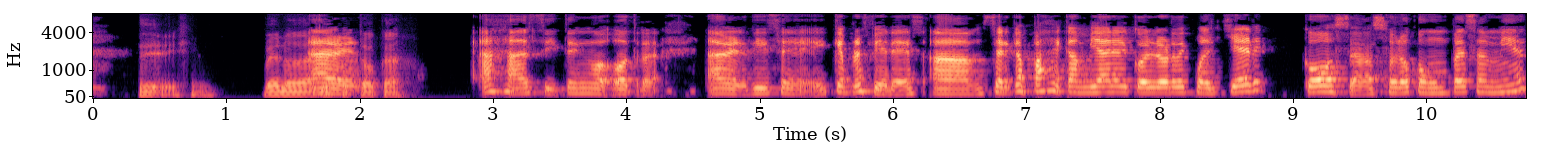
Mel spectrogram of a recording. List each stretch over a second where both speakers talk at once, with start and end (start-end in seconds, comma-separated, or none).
none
